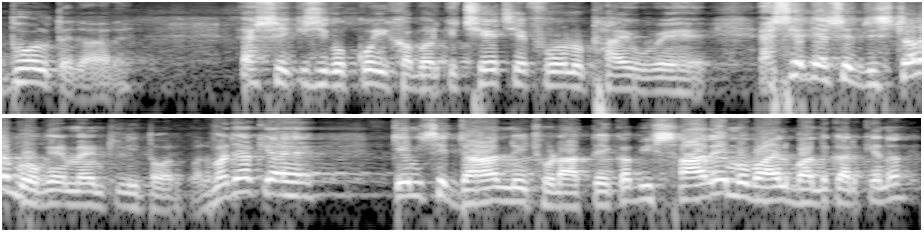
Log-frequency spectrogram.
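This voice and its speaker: A man's voice: medium pitch, fairly bright tone. A man with a Pakistani Urdu accent giving a sermon, telling stories that climb to emotional peaks. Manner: storytelling with rising emotional peaks. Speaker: preacher.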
